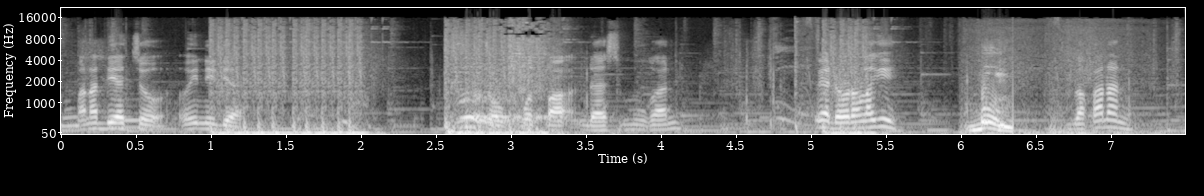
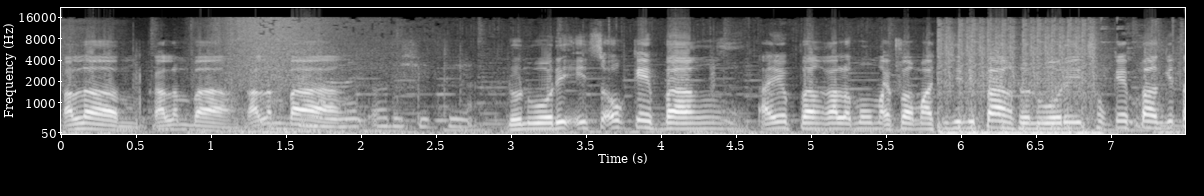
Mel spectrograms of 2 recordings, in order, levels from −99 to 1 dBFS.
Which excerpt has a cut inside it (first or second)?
second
